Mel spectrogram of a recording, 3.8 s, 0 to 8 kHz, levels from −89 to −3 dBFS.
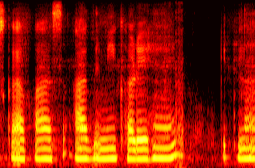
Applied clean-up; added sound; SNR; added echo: neural separator model SepFormer DNS4.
